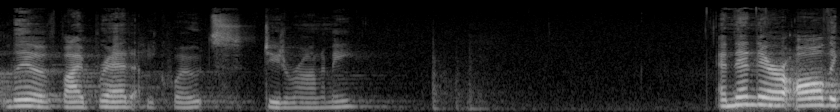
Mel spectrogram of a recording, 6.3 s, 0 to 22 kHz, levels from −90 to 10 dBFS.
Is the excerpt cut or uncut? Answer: cut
